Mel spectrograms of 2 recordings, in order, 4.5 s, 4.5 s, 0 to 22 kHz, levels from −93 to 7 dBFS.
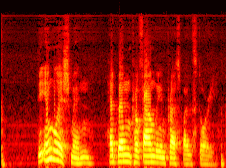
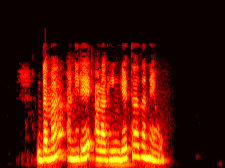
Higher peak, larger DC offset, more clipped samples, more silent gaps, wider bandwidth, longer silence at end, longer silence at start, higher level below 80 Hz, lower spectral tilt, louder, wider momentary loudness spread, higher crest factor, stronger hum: about the same, 0 dBFS vs 0 dBFS; neither; neither; neither; first, 15.5 kHz vs 7.4 kHz; second, 0.05 s vs 1.2 s; second, 0.05 s vs 0.75 s; about the same, -50 dBFS vs -52 dBFS; about the same, -7.5 dB/octave vs -8 dB/octave; about the same, -13 LUFS vs -15 LUFS; first, 14 LU vs 8 LU; about the same, 14 dB vs 16 dB; neither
